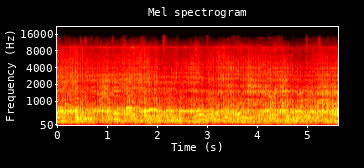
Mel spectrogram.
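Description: Eurocopter EC120 Colibri helicopter in low flight, its single turboshaft engine and main rotor running steadily with a steady tone over the rotor noise.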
